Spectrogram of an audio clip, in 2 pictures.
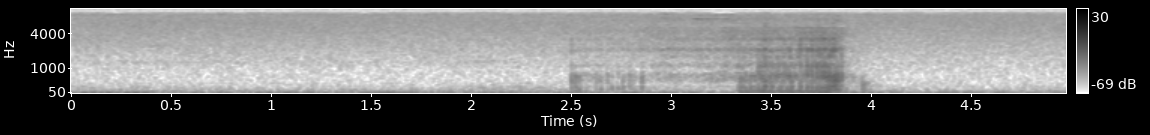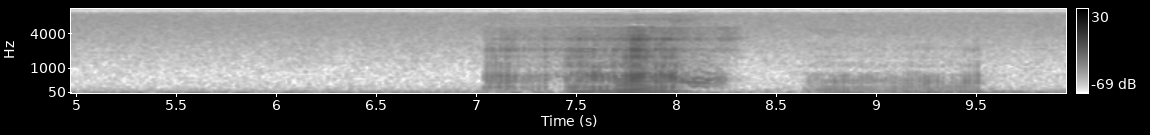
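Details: Soft low snores on inhalation, two cycles about four seconds apart, with quieter breathing between and faint room noise; snoring during sleep, recorded with the SnoreLab snoring app.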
